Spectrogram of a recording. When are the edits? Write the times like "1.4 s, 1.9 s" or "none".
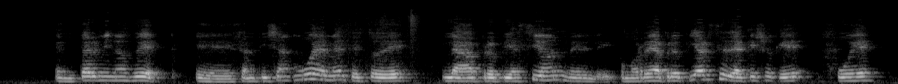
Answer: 5.8 s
